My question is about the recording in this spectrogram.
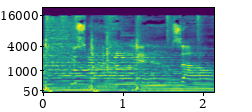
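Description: Yamaha Revstar RS720BX electric guitar playing an instrumental song over a backing track with bass and drums, the guitar bending notes in a melodic lead line.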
